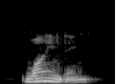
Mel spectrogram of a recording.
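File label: "winding", British English; pronunciations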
